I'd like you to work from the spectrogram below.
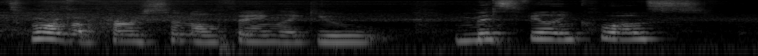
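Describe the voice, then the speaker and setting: Her voice is somewhat breathy, and this woman speaks with ordinary pitch variation. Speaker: homemaking vlogger. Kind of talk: casual chat while ironing.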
